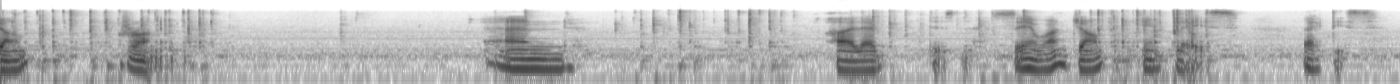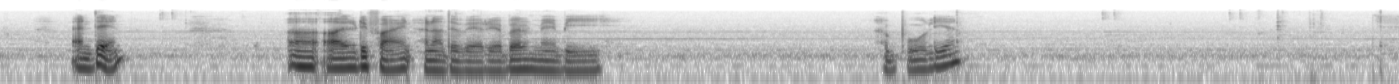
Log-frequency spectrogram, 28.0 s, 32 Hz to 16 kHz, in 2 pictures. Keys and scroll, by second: 7.2 ctrl+c, 8.4 Left.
